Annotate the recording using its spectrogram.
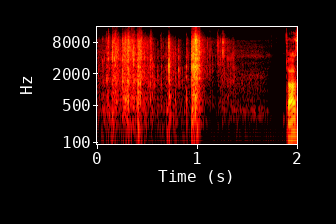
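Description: Plastic packaging around a pair of USB cables crinkling as it is handled and opened, in a run of irregular crackles with one sharper crackle about a second in.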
